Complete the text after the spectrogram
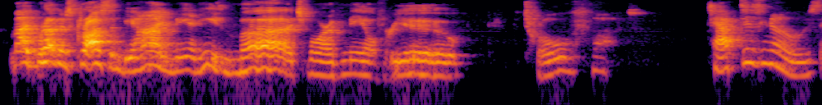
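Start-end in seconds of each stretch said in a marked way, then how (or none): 0.1-4.6 lightly voiced storybook goat; bargaining middle goat. A narrator's reading. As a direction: blurt it out, then coax the troll.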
